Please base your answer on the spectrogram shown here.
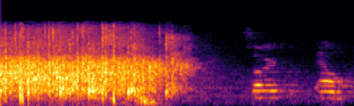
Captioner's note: applause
